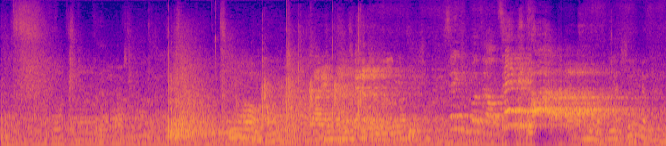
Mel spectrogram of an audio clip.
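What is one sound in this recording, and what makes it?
Rackets strike a tennis ball back and forth in a rally.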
